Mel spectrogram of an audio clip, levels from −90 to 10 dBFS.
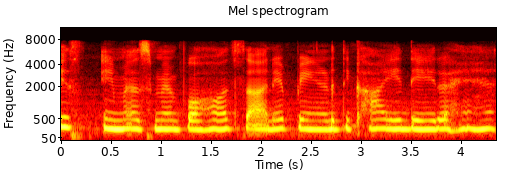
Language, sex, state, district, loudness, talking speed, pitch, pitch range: Hindi, female, Uttar Pradesh, Jyotiba Phule Nagar, -15 LUFS, 140 wpm, 230 Hz, 225-235 Hz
